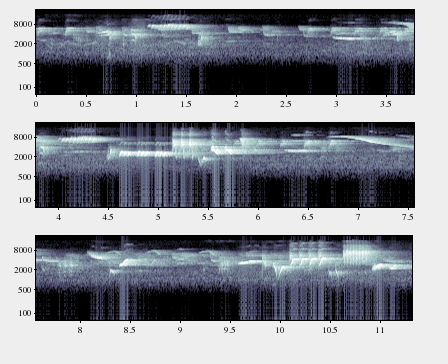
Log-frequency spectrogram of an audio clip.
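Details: Nightingale song, a varied stream of whistled slurs, sharp rising sweeps and fast rattling notes, phrases following each other with little pause over soft background bird chatter.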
